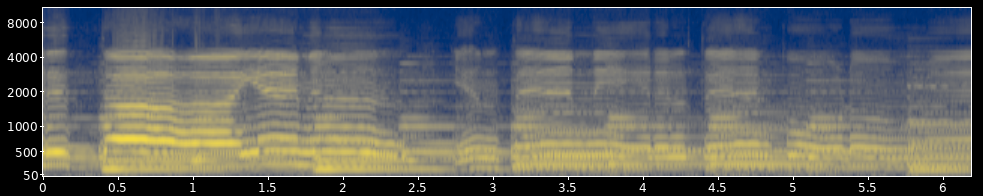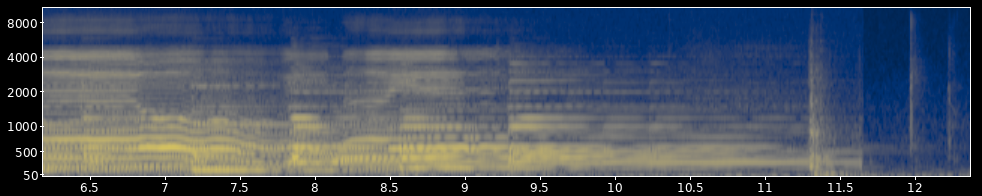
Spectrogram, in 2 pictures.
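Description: A man singing a slow, gliding melody over steady held keyboard chords. The song trails off near the end and stops after a short click.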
